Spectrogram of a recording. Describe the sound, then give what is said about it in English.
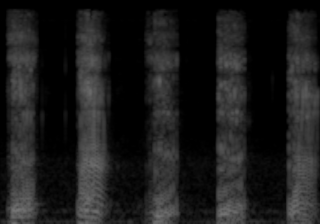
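Someone blows five raspberry-style fart noises with their mouth, evenly spaced about half a second apart, each a loud, sputtering burst with nothing else in between. “I was just thinking how great it would be if you could do a fart noise instead of I'm so good.”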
